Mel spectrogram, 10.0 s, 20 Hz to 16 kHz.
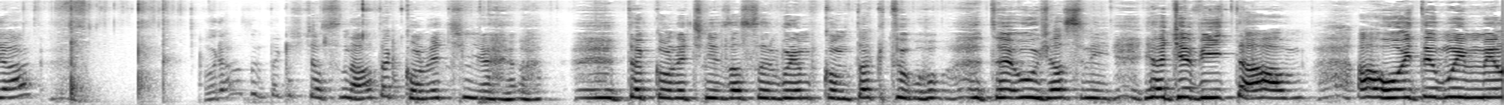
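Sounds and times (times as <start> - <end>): woman speaking: 0.0 - 0.4, 1.3 - 10.0.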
